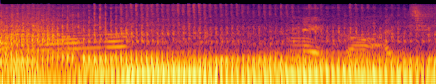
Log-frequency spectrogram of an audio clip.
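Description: Steady low rumble of a car's engine and road noise, heard from inside the moving car.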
